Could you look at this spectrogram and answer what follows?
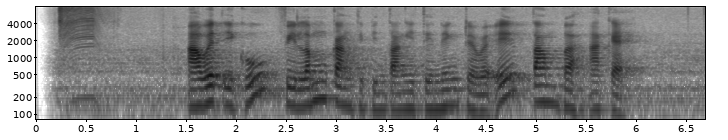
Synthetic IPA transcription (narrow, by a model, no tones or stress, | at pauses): ʔawɪt̪ikufiləmkaŋd̪̥i̤b̥i̤nt̪aŋid̪̥e̤nɪŋɖ̥ɛ̤weʔet̪ambahʔakɛh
